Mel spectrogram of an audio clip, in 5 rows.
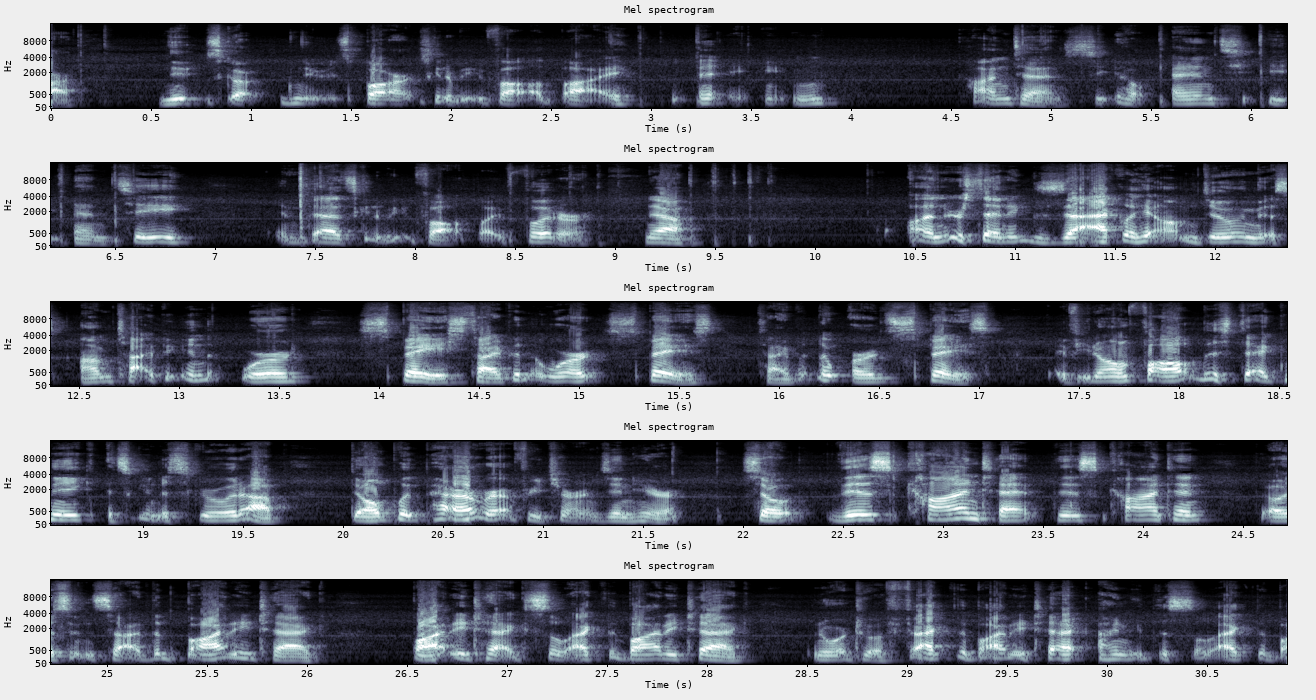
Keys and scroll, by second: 2.5-3.0 typing, 4.6-6.3 typing, 8.2-11.2 typing.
